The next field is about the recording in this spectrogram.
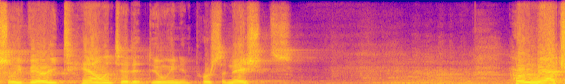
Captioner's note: laughter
